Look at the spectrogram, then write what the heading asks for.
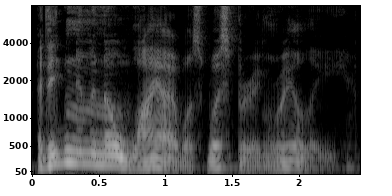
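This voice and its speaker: A man hosting a horror story reading, narrating in an expressive, conversational, laid-back way. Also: mid-range voice, a little fast. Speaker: host reading horror stories aloud.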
